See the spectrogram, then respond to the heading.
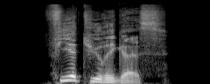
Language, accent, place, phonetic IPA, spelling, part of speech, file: German, Germany, Berlin, [ˈfiːɐ̯ˌtyːʁɪɡəs], viertüriges, adjective, De-viertüriges.ogg
- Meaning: strong/mixed nominative/accusative neuter singular of viertürig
